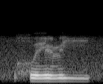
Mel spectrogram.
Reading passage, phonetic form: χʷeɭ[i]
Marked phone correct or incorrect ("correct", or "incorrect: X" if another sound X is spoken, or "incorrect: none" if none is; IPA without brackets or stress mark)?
correct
